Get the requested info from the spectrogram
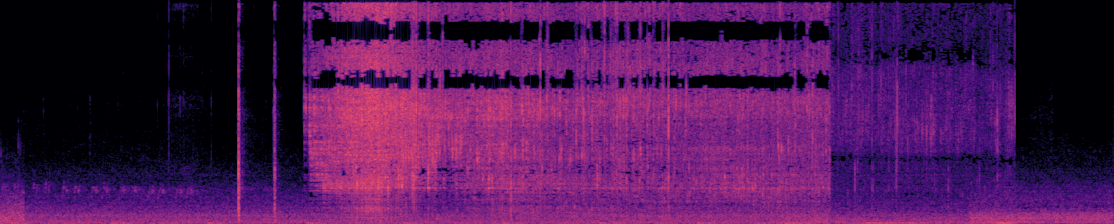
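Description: Eggs frying in a hot aluminium pan over a wood fire: two sharp taps, then a loud sizzle that jumps up about three seconds in. The sizzle eases a little after about eight seconds and stops suddenly near the end.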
